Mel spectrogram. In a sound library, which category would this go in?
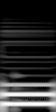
Instrument samples > String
